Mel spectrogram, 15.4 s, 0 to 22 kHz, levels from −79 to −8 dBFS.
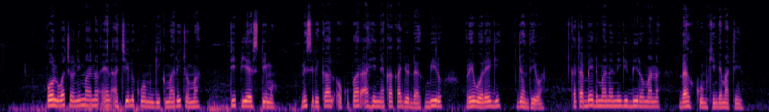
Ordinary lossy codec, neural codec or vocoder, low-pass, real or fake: none; vocoder, 44.1 kHz, 128 mel bands every 256 samples, BigVGAN v2; none; fake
